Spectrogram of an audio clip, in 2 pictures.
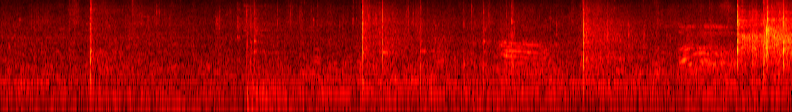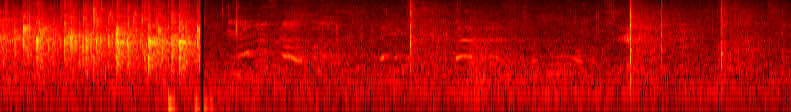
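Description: Rackets strike a shuttlecock back and forth in sharp pops.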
